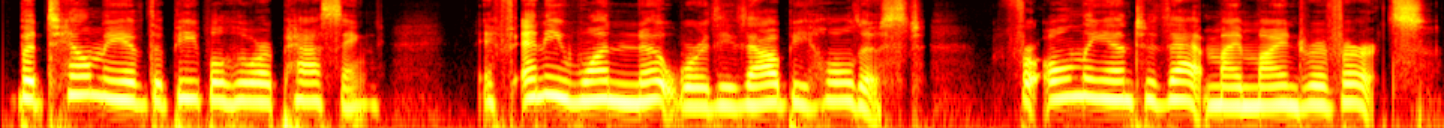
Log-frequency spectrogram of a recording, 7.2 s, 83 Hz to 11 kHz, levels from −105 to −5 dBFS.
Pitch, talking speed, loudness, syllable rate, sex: 230 Hz, 190 wpm, -19 LUFS, 5.4 syllables/s, female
